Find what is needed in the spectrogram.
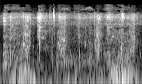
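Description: Footsteps of a person walking on a paved road, a series of short hard steps.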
